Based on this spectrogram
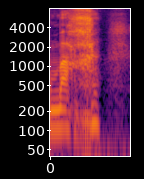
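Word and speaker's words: march'h: Une troisième possibilité, qui, elle, serait plus fautive d'après les linguistes, c'est Mar, qui se prononce en breton Mar, qui est M-A-R-C apostrophe H,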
